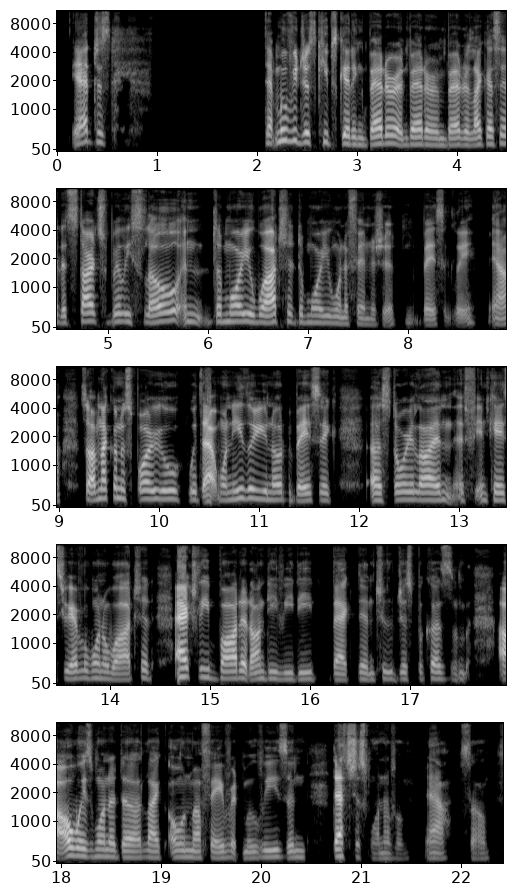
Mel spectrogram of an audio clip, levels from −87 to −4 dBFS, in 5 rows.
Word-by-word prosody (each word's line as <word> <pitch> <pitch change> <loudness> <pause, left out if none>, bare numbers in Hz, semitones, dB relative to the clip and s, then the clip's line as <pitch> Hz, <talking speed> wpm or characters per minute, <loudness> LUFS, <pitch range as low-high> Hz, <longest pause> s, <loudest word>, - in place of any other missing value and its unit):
Yeah, - - +6
it - - +1
just - - -3 1.5
That - - 0
movie 260 +1 +1
just 220 -1 +2
keeps 225 - 0
getting 170 -4 +1
better, 185 +4 +3
and 155 - -1
better, 170 -1 +1
and 155 -1 -7
better, 155 0 0
like 155 +4 0
I - - +2
said, 190 -2 -3
it - - -5
starts 200 0 +2
really 185 0 -6
slow, 180 +5 -1
and 185 -2 -7
the 185 0 -5
more 190 +1 -1
you 190 -2 0
watch 170 +2 +4
it, 185 - -11
the 175 - -9
more 165 0 -7
you 160 -1 -9
wanna 145 -2 -9
finish 130 -3 -6
it - - -7
m 80 - -27
basically, - - -5 0.2
yeah, - - 0 0.2
so - - +2
I'm - - +5
not 215 0 +5
gonna 225 -2 -2
spoil 200 0 0
you 200 -1 -4
with 185 - -9
that - - +8
one 175 +1 -5
either, 220 +2 0
you 200 -2 +2
know, 180 0 -3
the 175 -1 -22
basic, 170 +1 +1 0.3
uh, 170 - +2
storyline 180 0 0
if - - -4
in 170 - -5
case 175 -1 +1
you 155 - +2
ever 170 +1 -1
wanna 170 -2 -6
watch 140 +4 -2
it. 175 -3 -9 0.2
I 205 - +14
actually 200 -1 +8
bought 170 +2 +1
it - - +2
on 165 - 0
DVD 150 -1 -9 0.2
back 135 -2 +2
then 150 -2 -8
too 160 +2 -8
just 155 +1 -7
because 155 -1 -7
m 150 +1 -19 0.3
I - - +8
always 180 -3 +3
wanted 165 -3 -4
to, 145 -1 -2
like, 145 -2 -1
own 155 0 -6
my 140 0 -4
favorite 140 +1 -4
movies, 155 +3 -5
and 150 +1 -10 0.3
that's 170 +1 +8
just 150 - +1
one 120 +1 -16
of 120 -1 -14
'em, 115 +1 -23 0.2
yeah, - - -4
so - - -10
170 Hz, 235 wpm, -28 LUFS, 150-185 Hz, 1.5 s, I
